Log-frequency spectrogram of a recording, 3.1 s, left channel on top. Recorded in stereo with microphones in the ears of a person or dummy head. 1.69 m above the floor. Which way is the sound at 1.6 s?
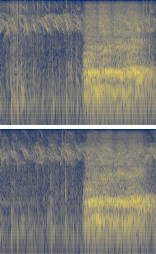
80° left.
